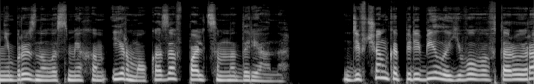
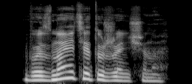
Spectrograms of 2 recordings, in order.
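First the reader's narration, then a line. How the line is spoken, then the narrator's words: Man asking calmly. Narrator (Russian): спокойно поинтересовался мужчина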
